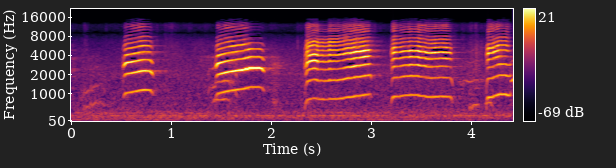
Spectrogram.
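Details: Australian magpie youngster, very hungry, begging during hand-feeding in Australia: harsh, buzzy squawks with strong overtones, given in uneven bursts roughly every second, some held longer and steadier in pitch.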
